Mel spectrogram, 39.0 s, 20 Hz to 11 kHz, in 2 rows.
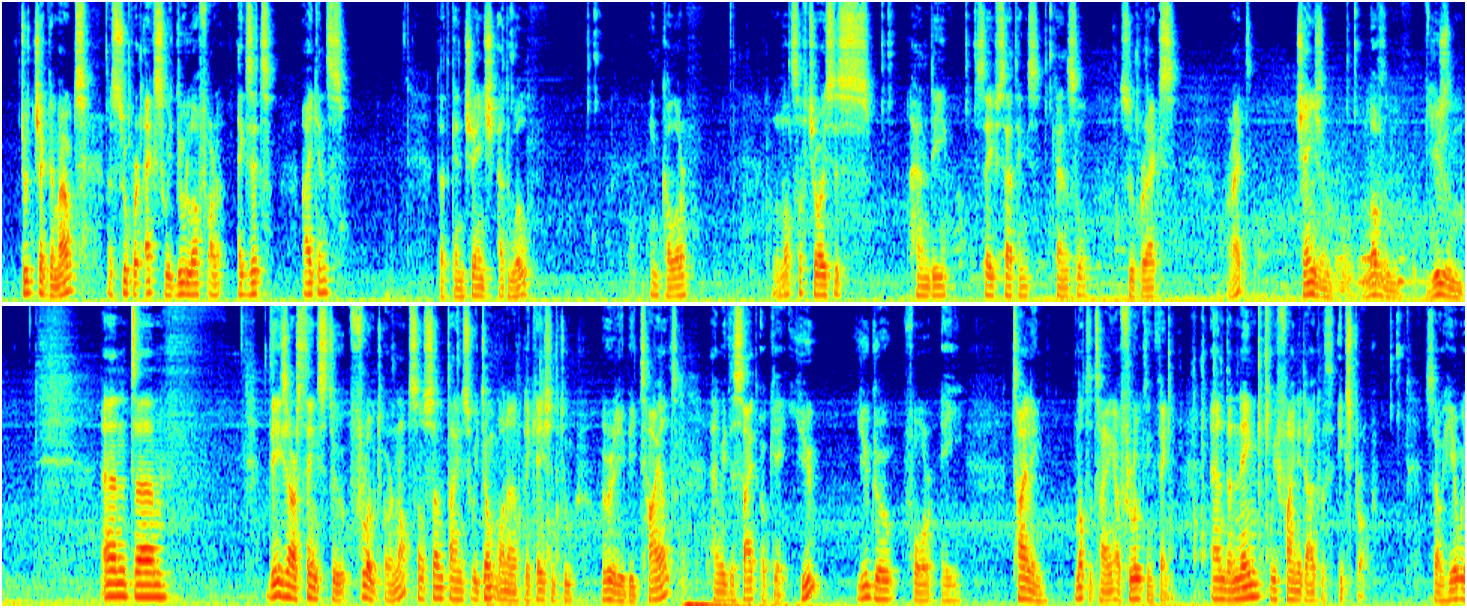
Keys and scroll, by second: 1.7 super+x, 15.1 super+x, 26.6 ctrl+alt+t, 35.0-35.8 typing, 36.2 Return.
